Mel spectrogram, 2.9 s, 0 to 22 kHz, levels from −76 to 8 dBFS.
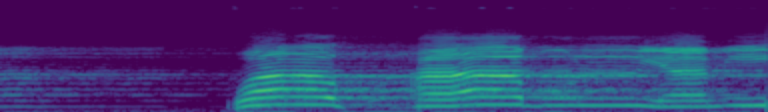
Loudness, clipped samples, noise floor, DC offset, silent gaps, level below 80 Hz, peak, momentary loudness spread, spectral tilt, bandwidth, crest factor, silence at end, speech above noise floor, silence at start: -19 LUFS; under 0.1%; -52 dBFS; under 0.1%; none; -64 dBFS; -6 dBFS; 10 LU; -3.5 dB/octave; 16.5 kHz; 16 dB; 0 s; 32 dB; 0 s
